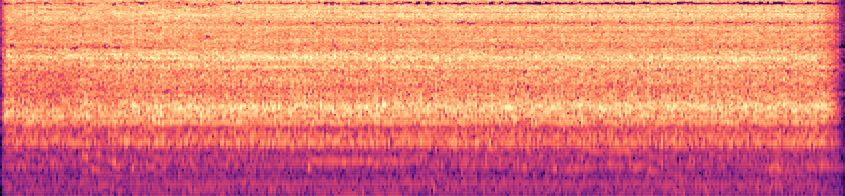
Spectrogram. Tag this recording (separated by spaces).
WINDOW INSTITUTE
